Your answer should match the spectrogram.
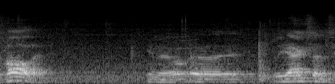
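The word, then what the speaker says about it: Khalid: holled is the commander see I know it's not Haled so it's holid you know uh the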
